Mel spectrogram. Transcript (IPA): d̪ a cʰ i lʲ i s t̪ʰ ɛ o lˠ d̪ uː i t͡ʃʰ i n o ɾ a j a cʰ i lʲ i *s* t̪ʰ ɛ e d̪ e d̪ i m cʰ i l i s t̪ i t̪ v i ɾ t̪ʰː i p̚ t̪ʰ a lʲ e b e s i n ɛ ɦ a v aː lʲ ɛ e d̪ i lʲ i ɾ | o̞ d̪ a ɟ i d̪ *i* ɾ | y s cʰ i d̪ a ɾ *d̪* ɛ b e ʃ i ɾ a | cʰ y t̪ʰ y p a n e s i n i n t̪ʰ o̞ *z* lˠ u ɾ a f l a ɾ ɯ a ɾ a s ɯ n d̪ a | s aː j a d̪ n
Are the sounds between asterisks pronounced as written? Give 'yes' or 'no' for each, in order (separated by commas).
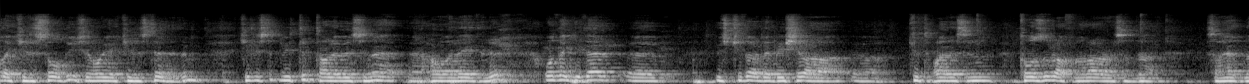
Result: yes, no, yes, yes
